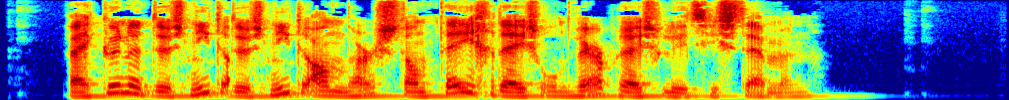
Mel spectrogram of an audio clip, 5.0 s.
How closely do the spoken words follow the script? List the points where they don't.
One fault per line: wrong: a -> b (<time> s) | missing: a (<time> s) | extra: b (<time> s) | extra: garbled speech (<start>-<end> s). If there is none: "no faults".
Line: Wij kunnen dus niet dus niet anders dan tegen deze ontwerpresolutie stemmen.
no faults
